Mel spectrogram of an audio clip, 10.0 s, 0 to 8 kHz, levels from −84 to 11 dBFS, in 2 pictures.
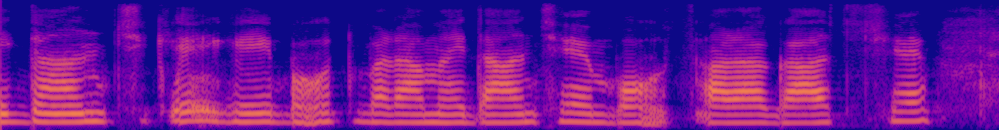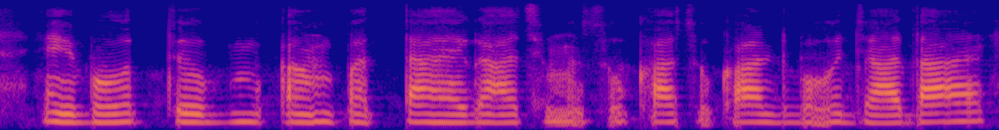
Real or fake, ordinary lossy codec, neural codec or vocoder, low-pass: fake; none; codec, 16 kHz, 4 kbps, FunCodec, trained on LibriTTS, 50 frames a second; 7.2 kHz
